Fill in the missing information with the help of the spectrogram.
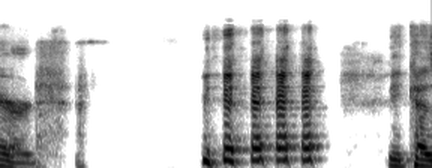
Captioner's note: laughs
